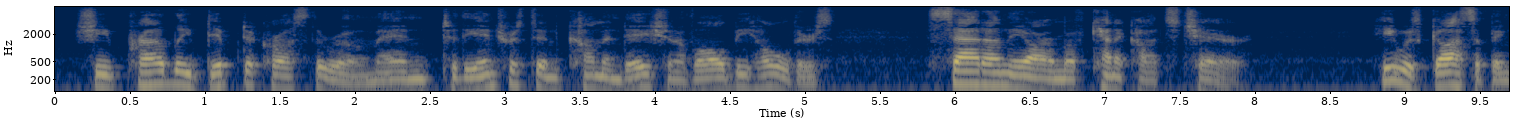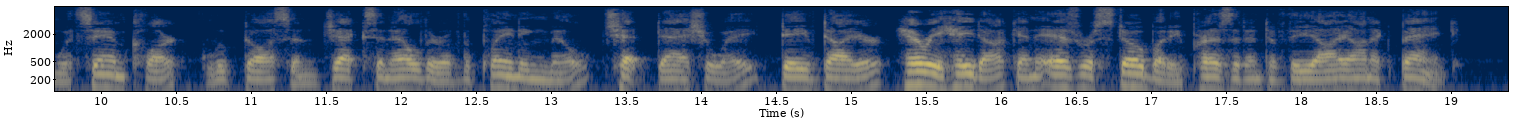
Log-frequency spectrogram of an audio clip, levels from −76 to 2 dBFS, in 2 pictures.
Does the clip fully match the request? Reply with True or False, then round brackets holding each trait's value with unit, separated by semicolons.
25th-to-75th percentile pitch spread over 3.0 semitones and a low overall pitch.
True (4.2 semitones; 115 Hz)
